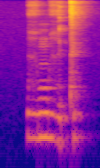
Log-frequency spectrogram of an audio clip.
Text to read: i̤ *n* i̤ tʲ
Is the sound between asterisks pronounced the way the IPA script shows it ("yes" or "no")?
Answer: no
